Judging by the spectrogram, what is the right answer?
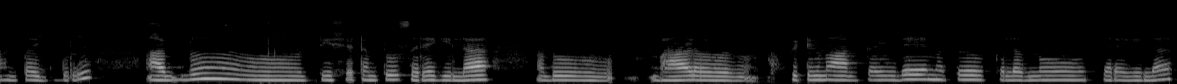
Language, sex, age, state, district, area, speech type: Kannada, female, 45-60, Karnataka, Bidar, rural, spontaneous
